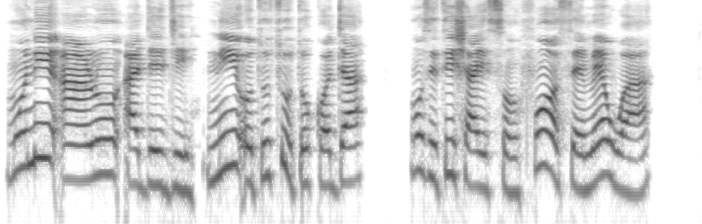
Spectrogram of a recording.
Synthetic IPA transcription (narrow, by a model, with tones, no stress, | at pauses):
mo˧nĩ˦a˨ɾ̃ũ˧a˨d͡ʒe˨d͡ʒe˨nĩ˦o˦˨tu˨˦tu˦˨to˨˦kɔ˧d͡ʒa˦ | mo˦s̬i˧ti˦ʃa˧i˨sã˨fũ˦ɔ˦˨sɛ˨mɛ˦wa˨˦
